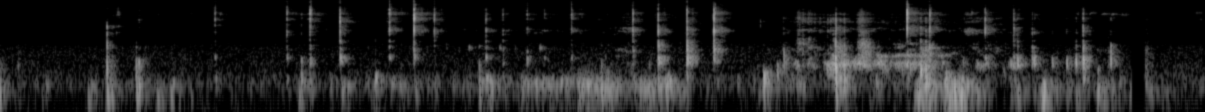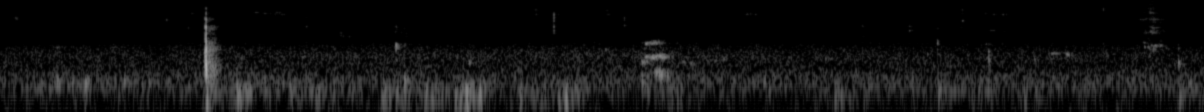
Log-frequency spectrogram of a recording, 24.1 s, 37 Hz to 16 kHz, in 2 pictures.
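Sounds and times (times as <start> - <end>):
woodpecker pecking: 2.8 - 11.2.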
